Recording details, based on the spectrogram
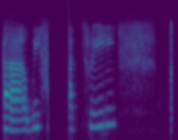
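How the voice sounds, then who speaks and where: A woman's voice: high-pitched, lo-fi sound. A woman in her thirties from Rwanda, a guest telling her life story in an interview, speaking carefully with many restarts. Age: 30s. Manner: careful, halting, repeats and restarts while explaining.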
